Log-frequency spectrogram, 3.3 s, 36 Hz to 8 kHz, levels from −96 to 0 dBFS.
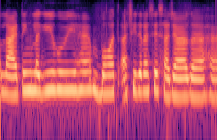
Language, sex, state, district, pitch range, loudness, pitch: Hindi, female, Delhi, New Delhi, 200-245 Hz, -15 LUFS, 235 Hz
